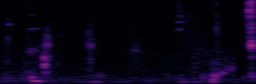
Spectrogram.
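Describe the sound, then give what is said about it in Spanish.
Quiet wet mouth noises as a drink is swished around to rinse the mouth first, a few short squelchy bursts separated by pauses, ending with a sharper smack. “me dijeron que primero hay que como que enjuagar la boca, ¿no?”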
